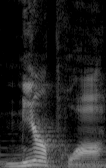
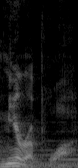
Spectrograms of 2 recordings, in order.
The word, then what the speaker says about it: mirepoix: Also, it's mirepoix, not mirepoix. All your pressing questions answered. E is just like you just breeze right past it. Well, the French hate to say a second E. The mirepoix.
